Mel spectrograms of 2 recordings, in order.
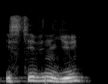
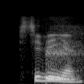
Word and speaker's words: Steven Yeun: E Steven Yeun, perdão, acho que eu falei errado, mas por Minari. – Steven Yeun.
